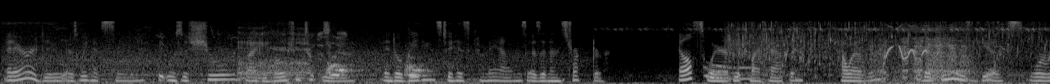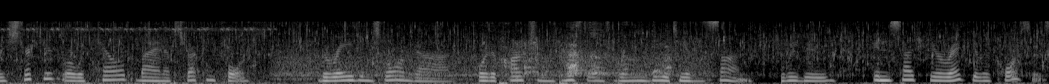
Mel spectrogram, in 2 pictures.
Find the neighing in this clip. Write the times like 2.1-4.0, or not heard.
8.6-10.2.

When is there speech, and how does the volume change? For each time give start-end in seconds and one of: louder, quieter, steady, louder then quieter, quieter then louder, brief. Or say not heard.
0.0-20.9 steady.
